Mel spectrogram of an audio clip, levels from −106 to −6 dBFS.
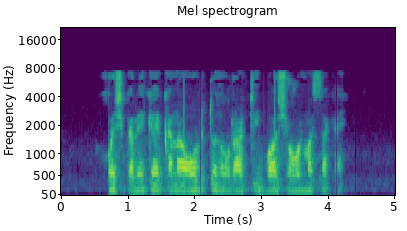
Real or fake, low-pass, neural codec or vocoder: real; 7.2 kHz; none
